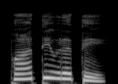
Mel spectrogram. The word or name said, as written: ಪತಿವ್ರತೆ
